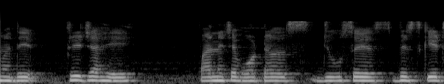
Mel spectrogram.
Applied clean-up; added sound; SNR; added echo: none; none; none; reverberation time 0.4 s.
